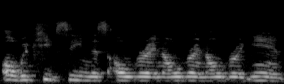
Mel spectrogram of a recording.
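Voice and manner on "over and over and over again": ordinary talk, nothing marked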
